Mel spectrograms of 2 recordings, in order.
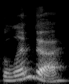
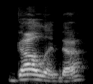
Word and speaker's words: Galinda: She originated the role of Glenda in the musical Wicked. Galinda, got to say it right, was often seen on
